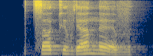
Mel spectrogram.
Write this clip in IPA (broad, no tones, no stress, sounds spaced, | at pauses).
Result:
t͡s ɐ kʲ ɐ v ɾʲ a n ɛ v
